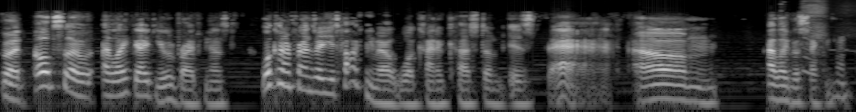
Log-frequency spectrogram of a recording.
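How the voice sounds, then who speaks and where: A man hosts a gaming video with casual, amused commentary. His voice is mid-pitched and he thinks aloud as he plays, with faint music behind him. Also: big pitch swings, normal speed, a bit bright.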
